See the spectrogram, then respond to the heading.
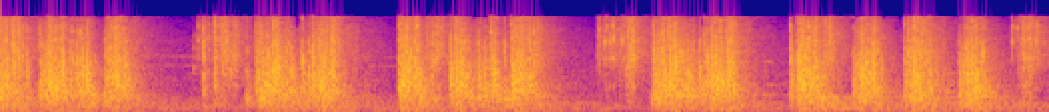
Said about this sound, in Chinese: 在敲击的技巧上，绛州鼓乐有着不同于其他鼓乐的特点。 它击鼓技巧就是第一个是打鼓边，啊，它这个小快板大的吧大，哒吧大哒吧大哒吧大啊，这个就是打鼓边。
